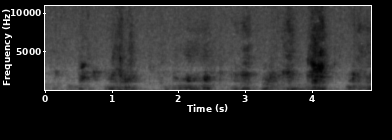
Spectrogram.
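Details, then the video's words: Small puppies biting each other in play, giving short, low, rough growling bursts with soft whimpers and breathy huffs, repeated every half second or so, with brief higher yelps between them. "Małe pieski Gryzi 8 gryzą się"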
